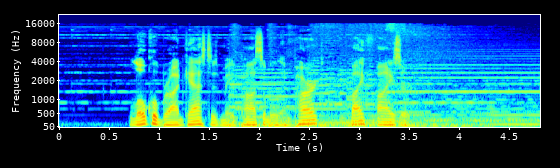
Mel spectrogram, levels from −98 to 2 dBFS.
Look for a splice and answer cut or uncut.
cut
